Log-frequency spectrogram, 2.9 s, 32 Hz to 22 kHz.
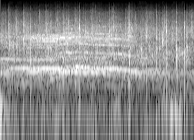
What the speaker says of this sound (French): Est-ce qu'on peut applaudir Chronicle pour sa 3e place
